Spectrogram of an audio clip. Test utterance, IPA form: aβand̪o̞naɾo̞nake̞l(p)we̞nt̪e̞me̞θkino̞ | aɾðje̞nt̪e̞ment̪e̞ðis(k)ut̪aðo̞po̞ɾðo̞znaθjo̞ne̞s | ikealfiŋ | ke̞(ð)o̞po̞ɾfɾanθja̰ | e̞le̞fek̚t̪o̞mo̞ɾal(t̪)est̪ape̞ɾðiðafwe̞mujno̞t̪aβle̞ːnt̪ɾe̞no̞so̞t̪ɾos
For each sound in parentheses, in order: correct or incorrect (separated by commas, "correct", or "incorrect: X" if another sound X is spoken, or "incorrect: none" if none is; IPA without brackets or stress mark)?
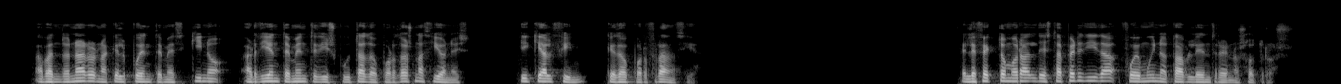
correct, incorrect: p, correct, incorrect: d̪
